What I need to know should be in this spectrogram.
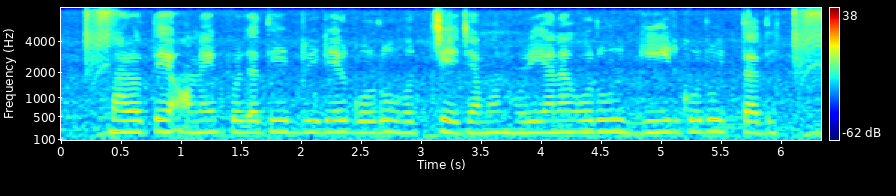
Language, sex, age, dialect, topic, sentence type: Bengali, female, 18-24, Western, agriculture, statement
